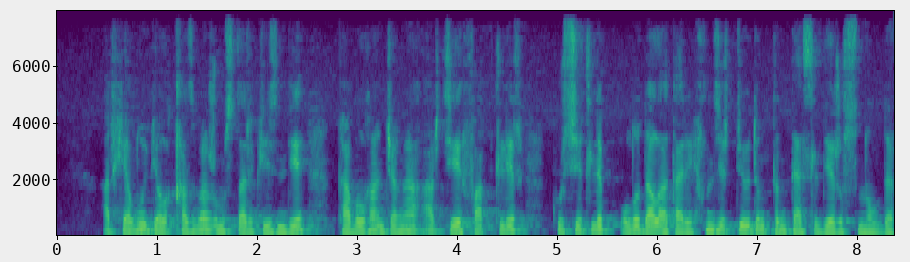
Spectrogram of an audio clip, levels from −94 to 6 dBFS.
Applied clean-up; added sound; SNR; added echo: none; none; none; none.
